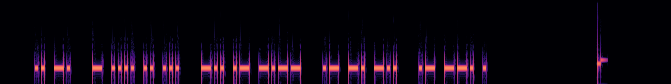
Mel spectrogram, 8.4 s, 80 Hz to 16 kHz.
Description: Morse code, heard as a keyed tone, about 30 wpm, 700 Hz. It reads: IN THIS DAY AND AGE
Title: Sets of 5 Words Encore 30wpm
